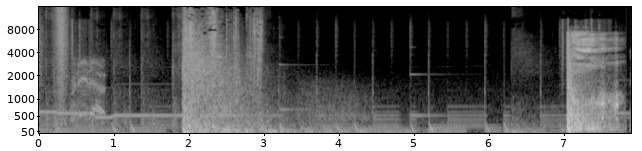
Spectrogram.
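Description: Grenade blast and gunfire in the video game CS:GO: a loud burst of explosion and shots, metallic clangs and pings, then another sharp blast near the end, with players talking over it.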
